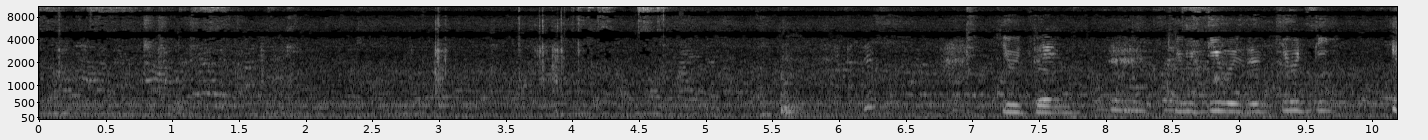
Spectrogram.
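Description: A plastic basket lid knocks and rattles as a rabbit pushes it open.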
